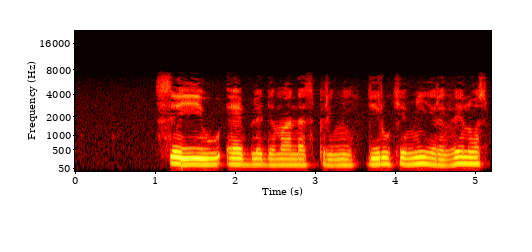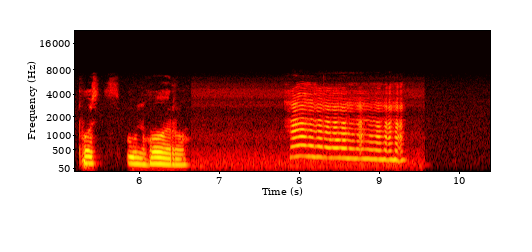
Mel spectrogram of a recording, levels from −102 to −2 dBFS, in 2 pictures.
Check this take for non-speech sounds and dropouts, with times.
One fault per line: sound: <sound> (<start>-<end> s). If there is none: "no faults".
sound: laugh (7.8-9.4 s)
